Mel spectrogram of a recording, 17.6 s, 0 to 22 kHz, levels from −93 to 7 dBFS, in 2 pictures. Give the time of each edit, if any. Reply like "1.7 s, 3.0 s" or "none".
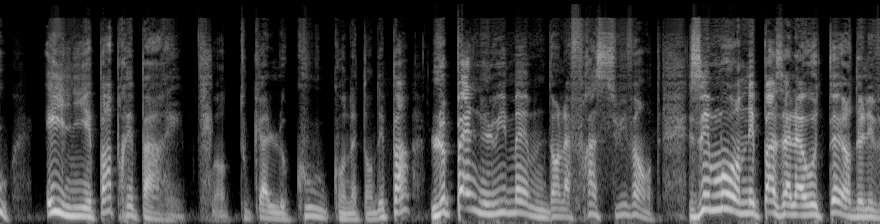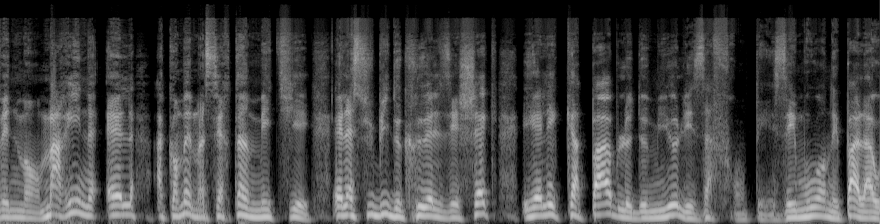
2.1 s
